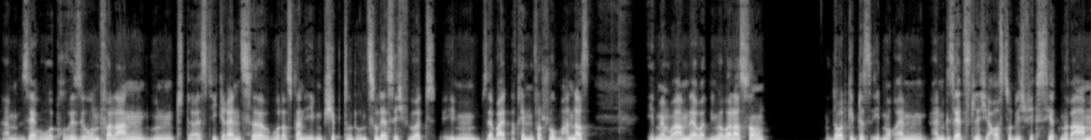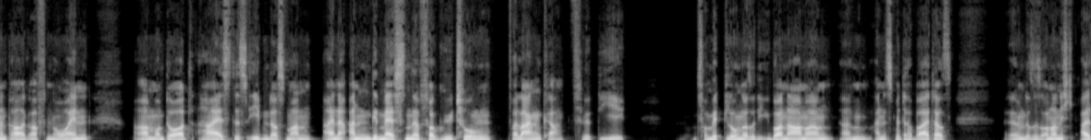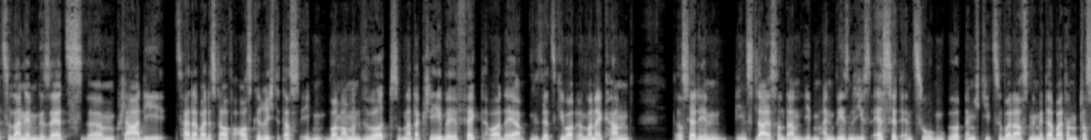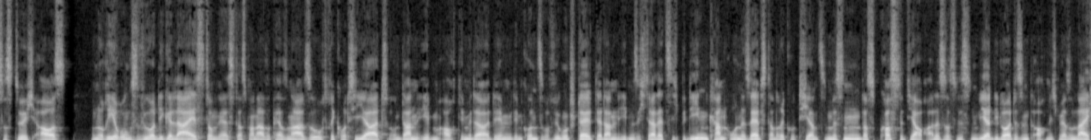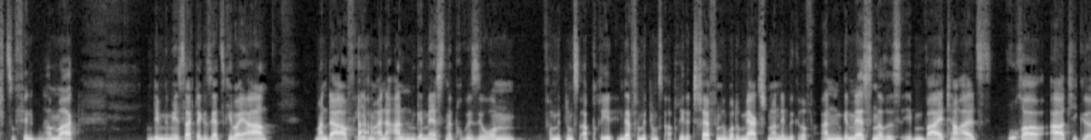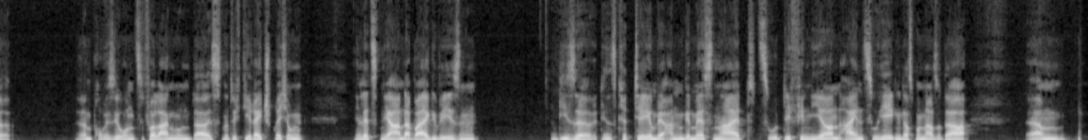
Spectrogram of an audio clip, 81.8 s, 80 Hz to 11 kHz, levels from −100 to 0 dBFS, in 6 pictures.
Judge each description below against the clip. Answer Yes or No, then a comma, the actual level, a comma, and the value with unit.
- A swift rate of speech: No, average, 165 wpm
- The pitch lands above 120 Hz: No, low, 100 Hz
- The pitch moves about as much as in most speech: No, narrow, 2.2 semitones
